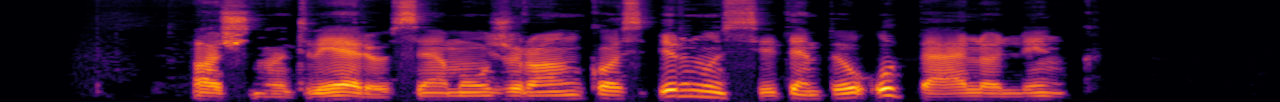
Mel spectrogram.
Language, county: Lithuanian, Kaunas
